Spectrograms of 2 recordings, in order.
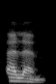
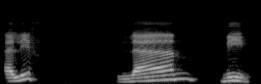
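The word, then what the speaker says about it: الم: For example, here, I cannot read this very first word as alam. I need to say alif, lam, mim.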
